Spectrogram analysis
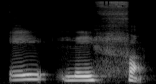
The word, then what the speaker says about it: éléphant: Éléphant, l'éléphant. See, in clay and elephant, you have an E with an acute accent and you read it as A.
